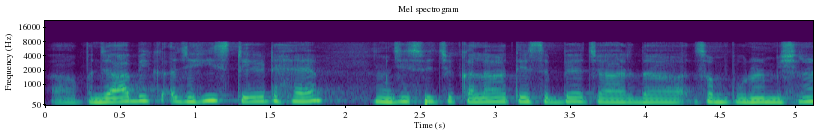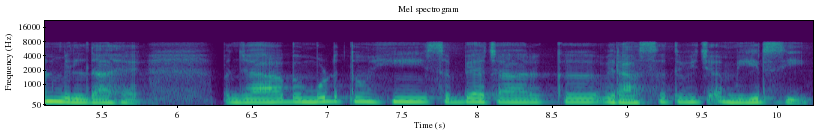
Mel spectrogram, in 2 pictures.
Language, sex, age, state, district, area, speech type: Punjabi, female, 30-45, Punjab, Tarn Taran, urban, spontaneous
